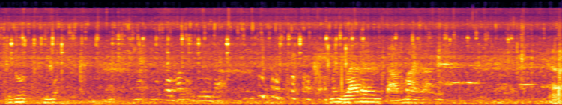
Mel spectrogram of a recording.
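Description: Garlic sizzling and crackling in hot oil in a wok, a steady frying hiss with scraping, under someone talking close by.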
